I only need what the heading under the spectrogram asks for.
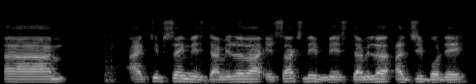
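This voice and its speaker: A man with a Nigerian accent moderating an online webinar over a video call, courteous and halting as he checks who has joined. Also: mid-range voice, little pitch movement, no room sound.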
